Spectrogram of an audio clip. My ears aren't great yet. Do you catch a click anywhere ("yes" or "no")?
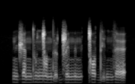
yes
